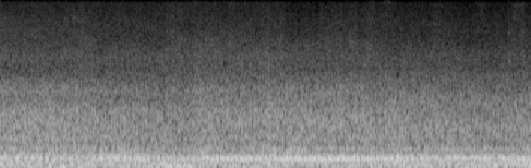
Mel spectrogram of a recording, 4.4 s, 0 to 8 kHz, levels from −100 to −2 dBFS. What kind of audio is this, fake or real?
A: real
